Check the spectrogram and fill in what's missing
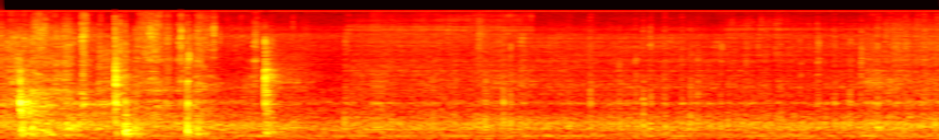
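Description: Food being stirred in a pot, a run of quick clattering scrapes and knocks from a utensil over the first two seconds, then a softer steady cooking sizzle continues alone, close by.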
